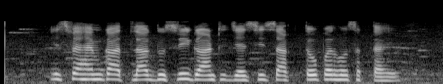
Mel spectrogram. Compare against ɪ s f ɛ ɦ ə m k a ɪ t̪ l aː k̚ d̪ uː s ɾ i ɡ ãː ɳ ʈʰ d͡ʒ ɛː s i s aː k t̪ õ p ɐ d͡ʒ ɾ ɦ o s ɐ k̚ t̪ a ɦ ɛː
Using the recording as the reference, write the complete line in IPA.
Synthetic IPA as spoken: ɪ s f ɛ ɦ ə m k a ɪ t̪ l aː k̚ d̪ uː s ɾ i ɡ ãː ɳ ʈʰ d͡ʒ ɛː s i s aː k t̪ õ p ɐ ɾ ɦ o s ɐ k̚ t̪ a ɦ ɛː

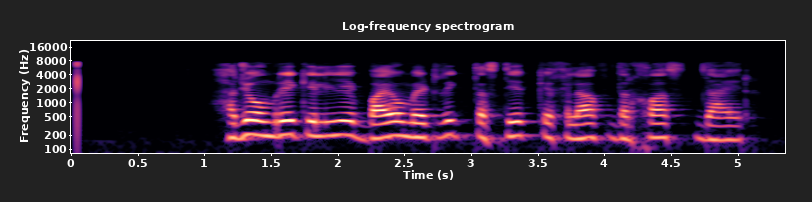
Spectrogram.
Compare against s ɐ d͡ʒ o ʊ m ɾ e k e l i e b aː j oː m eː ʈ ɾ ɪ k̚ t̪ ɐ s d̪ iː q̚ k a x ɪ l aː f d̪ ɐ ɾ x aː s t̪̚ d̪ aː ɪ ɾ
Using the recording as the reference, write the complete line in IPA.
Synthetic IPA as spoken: h ɐ d͡ʒ o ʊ m ɾ e k e l i e b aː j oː m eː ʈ ɾ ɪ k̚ t̪ ɐ s d̪ iː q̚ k e x ɪ l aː f d̪ ɐ ɾ x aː s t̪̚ d̪ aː ɪ ɾ

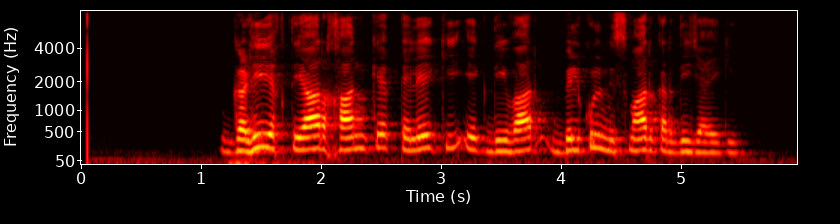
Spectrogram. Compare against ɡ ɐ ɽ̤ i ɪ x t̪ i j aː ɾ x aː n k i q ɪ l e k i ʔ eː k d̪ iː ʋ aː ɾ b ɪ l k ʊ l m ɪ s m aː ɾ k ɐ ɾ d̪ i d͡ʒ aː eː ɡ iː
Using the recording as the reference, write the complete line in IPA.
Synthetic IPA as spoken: ɡ ɐ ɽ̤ i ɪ x t̪ i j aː ɾ x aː n k e q ɪ l e k i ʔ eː k d̪ iː ʋ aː ɾ b ɪ l k ʊ l m ɪ s m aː ɾ k ɐ ɾ d̪ i d͡ʒ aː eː ɡ iː

